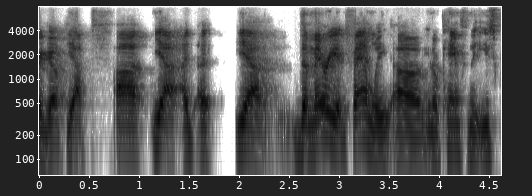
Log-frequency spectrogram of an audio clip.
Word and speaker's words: Marriott: And if people say, hey, you're mispronouncing that, if they tell me that, I'll say, no. Greg Wrubell told me it's Marriott. So that's what it's going to be moving forward.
